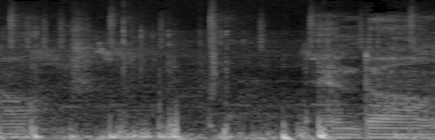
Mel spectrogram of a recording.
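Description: Indistinct voice with several sharp knocks or taps spread through the middle.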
